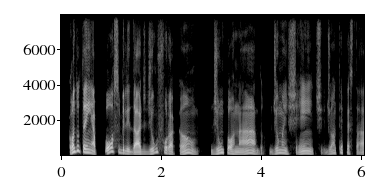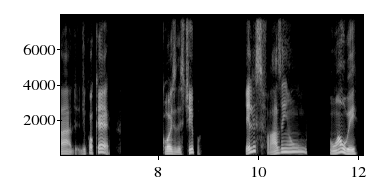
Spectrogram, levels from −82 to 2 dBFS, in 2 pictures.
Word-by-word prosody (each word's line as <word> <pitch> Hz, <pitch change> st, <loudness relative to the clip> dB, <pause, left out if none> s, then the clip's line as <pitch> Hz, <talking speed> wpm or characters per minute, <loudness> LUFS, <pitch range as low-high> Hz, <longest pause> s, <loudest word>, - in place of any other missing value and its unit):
Quando 205 Hz, -, +3 dB
tem 185 Hz, -7 st, +4 dB
a -, -, +4 dB, 0.2 s
possibilidade 120 Hz, -, +2 dB
de 105 Hz, +4 st, -4 dB
um 185 Hz, -, -1 dB
furacão, 150 Hz, -, -2 dB, 0.3 s
de 100 Hz, +6 st, -6 dB
um 155 Hz, -, 0 dB
tornado, 95 Hz, -4 st, -1 dB
de 115 Hz, -, -10 dB
uma 155 Hz, +1 st, -2 dB
enchente, 115 Hz, +2 st, -5 dB
de -, -, -12 dB
uma -, -, -4 dB
tempestade, 120 Hz, 0 st, -3 dB
de 115 Hz, -1 st, -11 dB
qualquer 195 Hz, -, +3 dB, 1.1 s
coisa 120 Hz, -3 st, +4 dB
desse 95 Hz, -3 st, -5 dB
tipo, 175 Hz, +3 st, 0 dB, 0.9 s
eles 250 Hz, +3 st, +3 dB
fazem 200 Hz, +11 st, 0 dB
um 215 Hz, 0 st, -1 dB, 0.5 s
um 130 Hz, +3 st, +2 dB
auê. 120 Hz, -, +5 dB
130 Hz, 130 wpm, -23 LUFS, -, 1.1 s, auê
